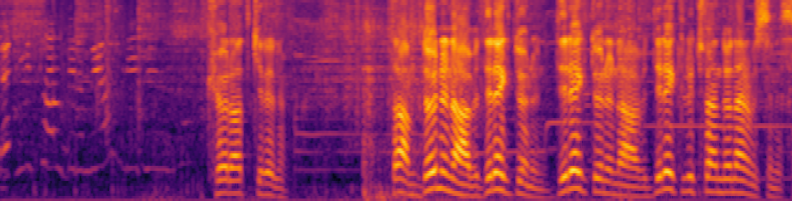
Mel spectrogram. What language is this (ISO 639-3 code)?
tur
